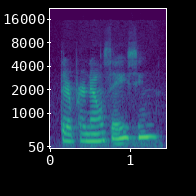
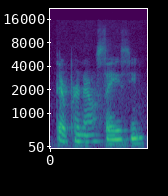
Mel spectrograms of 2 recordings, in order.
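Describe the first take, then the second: No difference in how they are said.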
